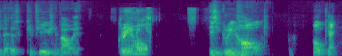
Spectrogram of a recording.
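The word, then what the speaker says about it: Greenhalgh: If you Liv Greenhouse, how do you pronounce the surname? There's always a bit of confusion about it. Greenhall.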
